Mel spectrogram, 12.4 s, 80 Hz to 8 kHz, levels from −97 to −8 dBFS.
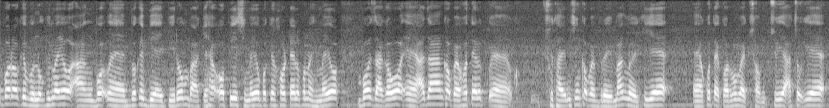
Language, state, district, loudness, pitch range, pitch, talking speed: Kokborok, Tripura, West Tripura, -13 LUFS, 150-180 Hz, 165 Hz, 200 wpm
